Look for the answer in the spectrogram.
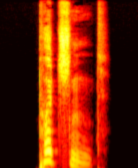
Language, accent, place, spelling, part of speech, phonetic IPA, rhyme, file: German, Germany, Berlin, putschend, verb, [ˈpʊt͡ʃn̩t], -ʊt͡ʃn̩t, De-putschend.ogg
- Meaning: present participle of putschen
